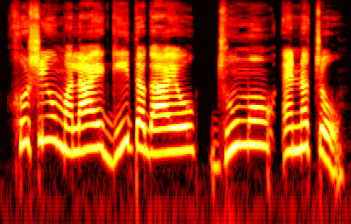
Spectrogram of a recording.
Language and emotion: Sindhi, neutral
